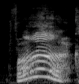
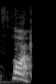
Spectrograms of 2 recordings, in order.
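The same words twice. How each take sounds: First: The word builds up, sounding dismayed. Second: The word is said sharply, in anger. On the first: Disbelief at one's own basic mistake. The speaker calls it right. "It was like fuck. Like it did like a like a sort of crescendo" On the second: Frustration aimed outward. The speaker calls it wrong. "it wasn't like"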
